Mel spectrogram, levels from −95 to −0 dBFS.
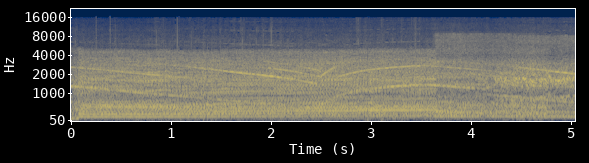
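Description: The audio has two brief chunks-out-of-order faults, at 1.32 to 1.40 s and 3.40 to 3.48 s. In each, one 40 ms chunk arrived a chunk late and plays after the one that should follow it, so the sound jumbles for a moment. Unlike a dropout or a stutter, nothing goes missing and nothing repeats. The same material is there, swapped in order.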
